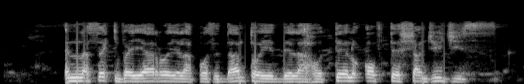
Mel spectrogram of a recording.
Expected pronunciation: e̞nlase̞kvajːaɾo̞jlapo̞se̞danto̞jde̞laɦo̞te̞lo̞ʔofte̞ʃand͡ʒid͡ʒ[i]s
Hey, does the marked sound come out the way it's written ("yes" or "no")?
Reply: yes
